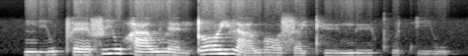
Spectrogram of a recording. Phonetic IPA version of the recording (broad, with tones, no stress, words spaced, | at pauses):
ŋiː˨˥wpʰɛː˨˧fiː˥w haː˨˧wlɛː˨˩ŋ t̪ɔː˥j laː˨˥wɔː˨˧sɐ˨˧jt̪ʰyː˨˧ myː˨˧kʷʰɐ˧t̚kiː˨w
